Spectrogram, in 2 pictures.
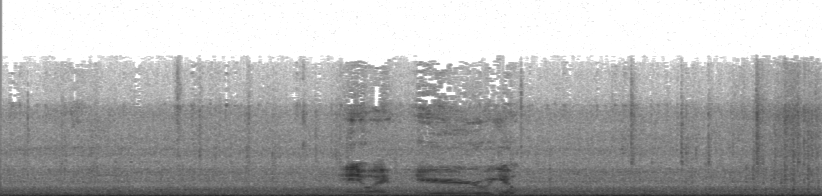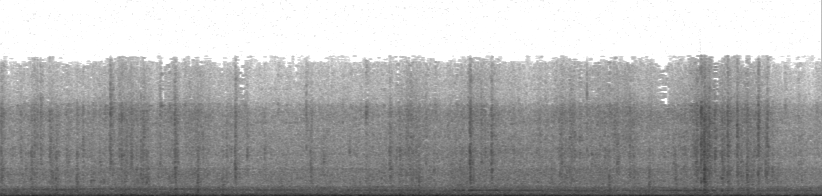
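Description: A heavy diesel truck engine drones from inside the cab while cruising.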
